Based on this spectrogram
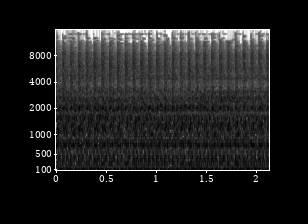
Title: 2008 Toyota Camry engine knocking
